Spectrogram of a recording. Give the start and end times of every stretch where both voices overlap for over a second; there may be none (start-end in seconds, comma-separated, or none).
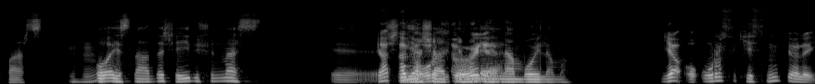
3.8-5.1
